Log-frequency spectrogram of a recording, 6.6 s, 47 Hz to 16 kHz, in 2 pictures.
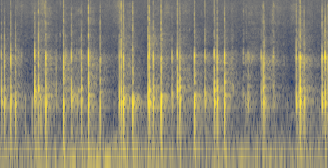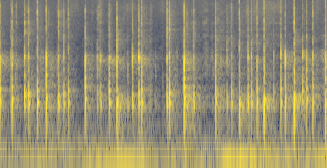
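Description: Long nails tap quickly on the top side of a full cardboard risoni box lying on a table. The result is a dense stream of short, dry clicks with a hollow papery tone around 500 Hz, each dying away almost instantly.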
